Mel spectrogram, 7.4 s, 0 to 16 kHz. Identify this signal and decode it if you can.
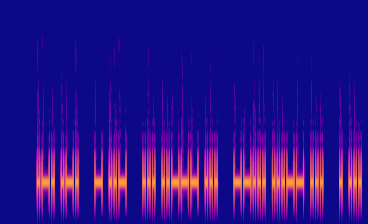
Morse code, heard as a keyed tone, about 25 wpm, 700 Hz. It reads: RR TU S2S 73S ES
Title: SOTA QSO Practice 25wpm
